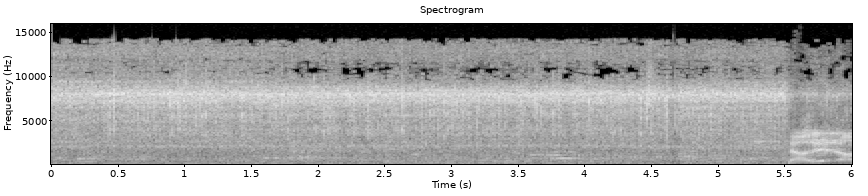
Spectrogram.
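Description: Lampworking bench torch flame burning with a steady hiss, over a low steady hum.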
